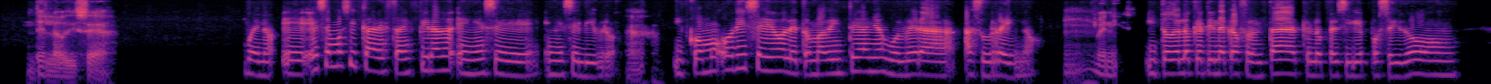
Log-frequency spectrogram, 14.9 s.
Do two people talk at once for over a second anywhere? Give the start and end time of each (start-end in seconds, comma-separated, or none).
none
